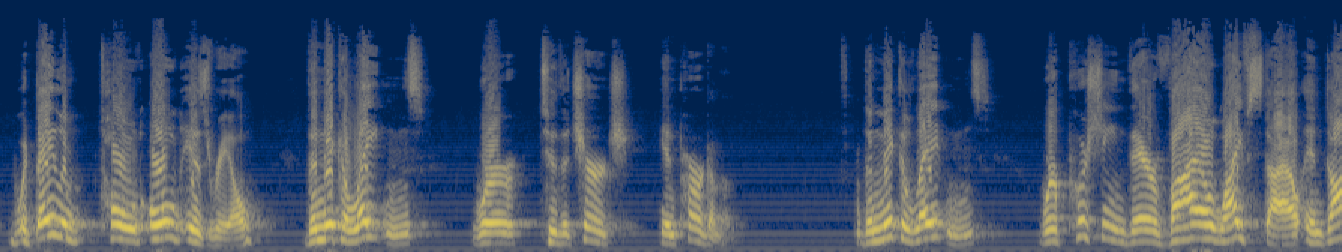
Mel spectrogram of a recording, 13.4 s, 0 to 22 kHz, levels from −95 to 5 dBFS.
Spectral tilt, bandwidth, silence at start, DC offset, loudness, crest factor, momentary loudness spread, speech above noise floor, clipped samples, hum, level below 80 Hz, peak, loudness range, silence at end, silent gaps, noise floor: -5 dB/octave; 12.5 kHz; 0.1 s; under 0.1%; -16 LUFS; 12 dB; 15 LU; 44 dB; under 0.1%; none; -60 dBFS; -6 dBFS; 6 LU; 0 s; none; -59 dBFS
